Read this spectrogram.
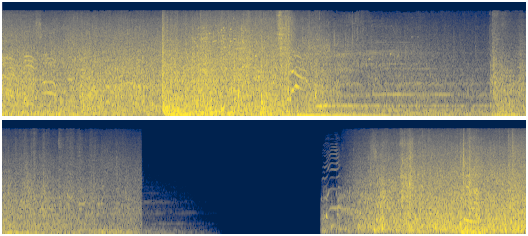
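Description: Floodwater rushes and churns loudly.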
